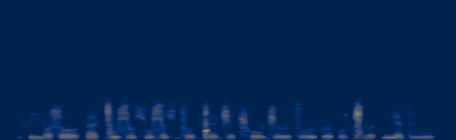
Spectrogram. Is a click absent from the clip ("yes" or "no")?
no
